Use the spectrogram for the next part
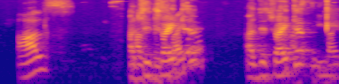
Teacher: your tone has to go up. It begins with a verb.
